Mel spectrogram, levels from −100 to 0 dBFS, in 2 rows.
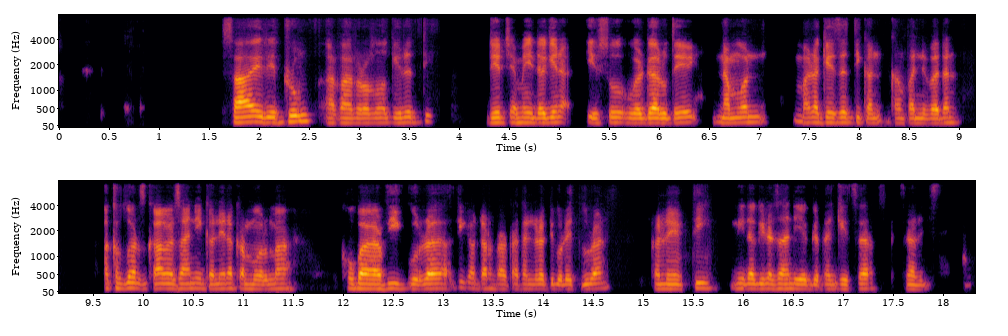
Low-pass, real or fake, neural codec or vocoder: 7.2 kHz; fake; codec, 16 kHz in and 24 kHz out, 0.9 kbps, LongCat-Audio-Codec, fine tuned four codebook decoder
